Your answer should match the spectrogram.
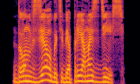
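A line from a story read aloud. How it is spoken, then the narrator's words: Warning growl. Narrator (Russian): рыкнул предостерегающе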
